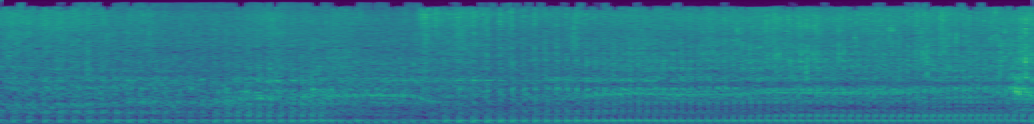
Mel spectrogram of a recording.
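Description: A motorcycle engine labours uphill in first gear on a rough jungle track in Duarsini forest, its steady, throbbing drone rising slightly as the climb continues, close and loud.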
